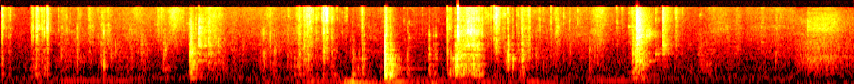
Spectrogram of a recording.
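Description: Sanding discs being gathered by hand and slid out of a wooden drawer: a run of irregular paper rustles and scrapes that stops shortly before the end.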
